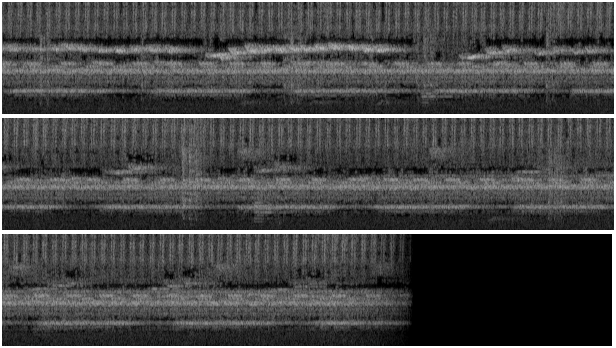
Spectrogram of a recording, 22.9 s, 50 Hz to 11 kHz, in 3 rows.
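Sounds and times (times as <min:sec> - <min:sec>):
crickets trilling: 0:00.0 - 0:20.4
lower cricket trill: 0:00.0 - 0:20.4.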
